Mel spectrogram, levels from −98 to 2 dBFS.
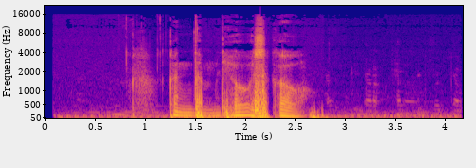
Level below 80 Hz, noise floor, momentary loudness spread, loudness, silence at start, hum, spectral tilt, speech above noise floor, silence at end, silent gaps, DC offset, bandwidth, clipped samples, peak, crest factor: -28 dBFS; -41 dBFS; 21 LU; -18 LUFS; 0.15 s; none; -5.5 dB/octave; 24 dB; 0.05 s; none; under 0.1%; 16 kHz; under 0.1%; 0 dBFS; 20 dB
